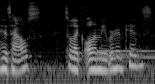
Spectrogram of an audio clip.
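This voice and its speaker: Backed by music, a woman with an American accent speaks at a medium pitch. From North Carolina, then Aurora, Illinois. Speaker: dating show guest. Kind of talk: casual chat.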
